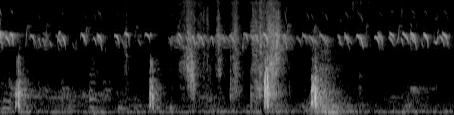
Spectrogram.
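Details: Newborn chicks cheeping shrilly and continuously, while several noisy scuffling bursts and thumps break in around the middle.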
